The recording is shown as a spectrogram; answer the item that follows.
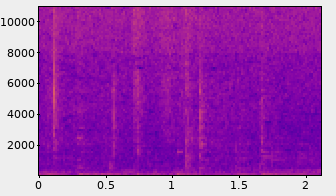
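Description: Background music with a ticking beat over a low, steady bass.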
